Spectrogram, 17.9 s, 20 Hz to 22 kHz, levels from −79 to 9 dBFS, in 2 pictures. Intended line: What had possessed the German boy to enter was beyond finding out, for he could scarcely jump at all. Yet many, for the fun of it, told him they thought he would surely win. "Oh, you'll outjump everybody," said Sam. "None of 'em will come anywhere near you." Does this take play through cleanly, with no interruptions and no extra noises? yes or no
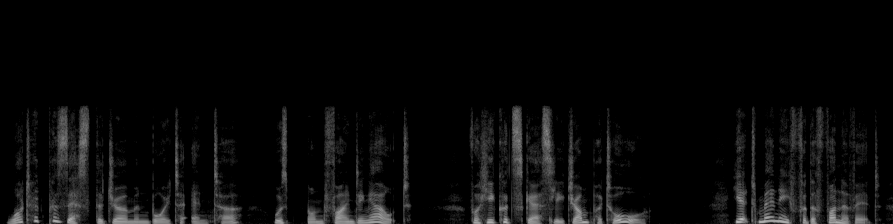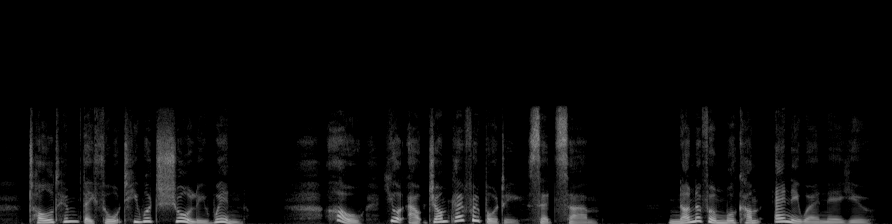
no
